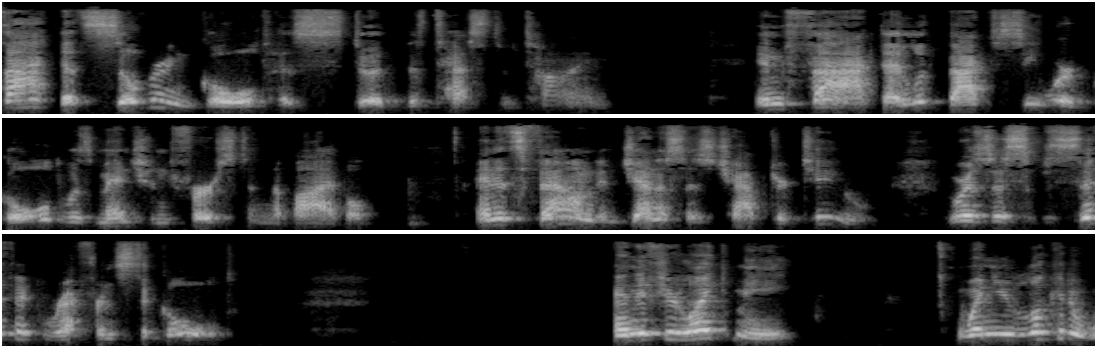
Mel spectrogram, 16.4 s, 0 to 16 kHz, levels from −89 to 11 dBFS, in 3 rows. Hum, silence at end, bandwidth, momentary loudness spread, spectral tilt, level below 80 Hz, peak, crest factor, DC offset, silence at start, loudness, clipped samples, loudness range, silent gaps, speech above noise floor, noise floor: none; 0 s; 13 kHz; 14 LU; 0 dB/octave; -78 dBFS; -4 dBFS; 20 dB; under 0.1%; 0 s; -23 LUFS; under 0.1%; 3 LU; 3.38-3.42 s, 12.13-12.18 s, 12.93-12.98 s, 13.07-13.11 s, 13.56-13.60 s; 42 dB; -65 dBFS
